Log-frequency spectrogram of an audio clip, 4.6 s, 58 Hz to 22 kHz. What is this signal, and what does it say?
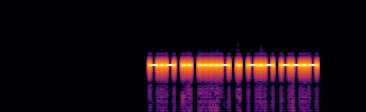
Morse code, heard as a keyed tone, about 34 wpm, 700 Hz. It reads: KI4EKQ
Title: USA Call Signs - 6 Characters - 35wpm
